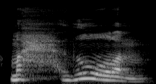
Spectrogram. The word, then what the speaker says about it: محظورا: Kemudian An-Nadhim rahimahullah ta'ala berkata, lalu sempurnakanlah sifat infitah pada kata mahdzuran. Dzu, bukan zu ya. Dzu, dza, zi, zu, jelaskan. Dzu ya, tipiskan ya.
